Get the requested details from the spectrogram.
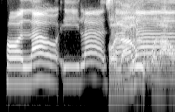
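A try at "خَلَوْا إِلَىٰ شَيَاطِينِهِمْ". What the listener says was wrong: Kholau, jangan holau.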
